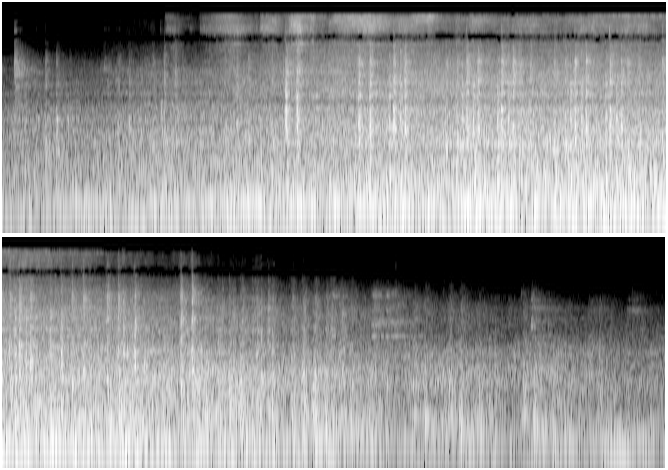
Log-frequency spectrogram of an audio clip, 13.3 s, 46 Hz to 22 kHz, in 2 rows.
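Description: Diesel limited express train (JR Shikoku 2700 series in yellow Anpanman livery) passing by: its engine and wheel noise build to a peak mid-way and fade as it goes. Its wheels clack over rail joints as it passes.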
